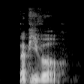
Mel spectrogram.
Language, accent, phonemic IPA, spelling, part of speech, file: French, France, /pa.pi.vɔʁ/, papivore, noun, LL-Q150 (fra)-papivore.wav
- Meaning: bookworm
